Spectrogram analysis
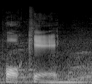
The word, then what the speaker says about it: poke: It's actually pronounced poke, like K-A-Y, but it's what it is traditionally in Hawaii was a preservation process before refrigeration.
